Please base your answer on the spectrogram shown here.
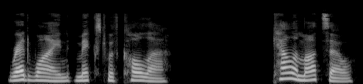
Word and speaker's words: Kalimotxo: Kalimotxo, pronounced Kalimotxo, is a popular Spanish drink that originated in the Basque region.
